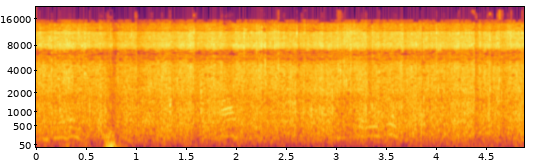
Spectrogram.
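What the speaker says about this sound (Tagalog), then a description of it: "Sobrang lakas ng ulan" Heavy tropical downpour drums steadily and loudly on surfaces close by, a dense unbroken hiss of rain with a low thump near the start and no pause throughout.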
